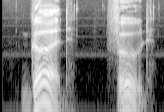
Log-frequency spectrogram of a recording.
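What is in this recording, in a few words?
good food, English, male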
